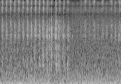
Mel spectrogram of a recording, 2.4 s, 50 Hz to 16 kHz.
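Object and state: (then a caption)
Blind box capsule with mini ramen set (furikake piece rattling). A Make it Mini Diner Series 2 blind box capsule is shaken at a particular angle to avoid clamshell noise, producing a light, fast rattle of a small piece inside against a steady low background hum. The rattling furikake piece identifies the capsule as the mini ramen set, which stays unopened.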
